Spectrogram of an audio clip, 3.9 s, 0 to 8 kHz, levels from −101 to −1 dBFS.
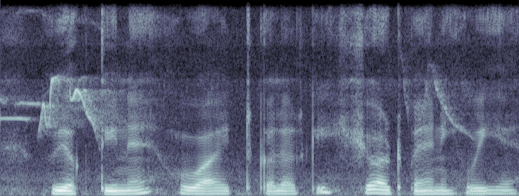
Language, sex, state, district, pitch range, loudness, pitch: Hindi, male, Himachal Pradesh, Shimla, 115-130 Hz, -18 LUFS, 120 Hz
